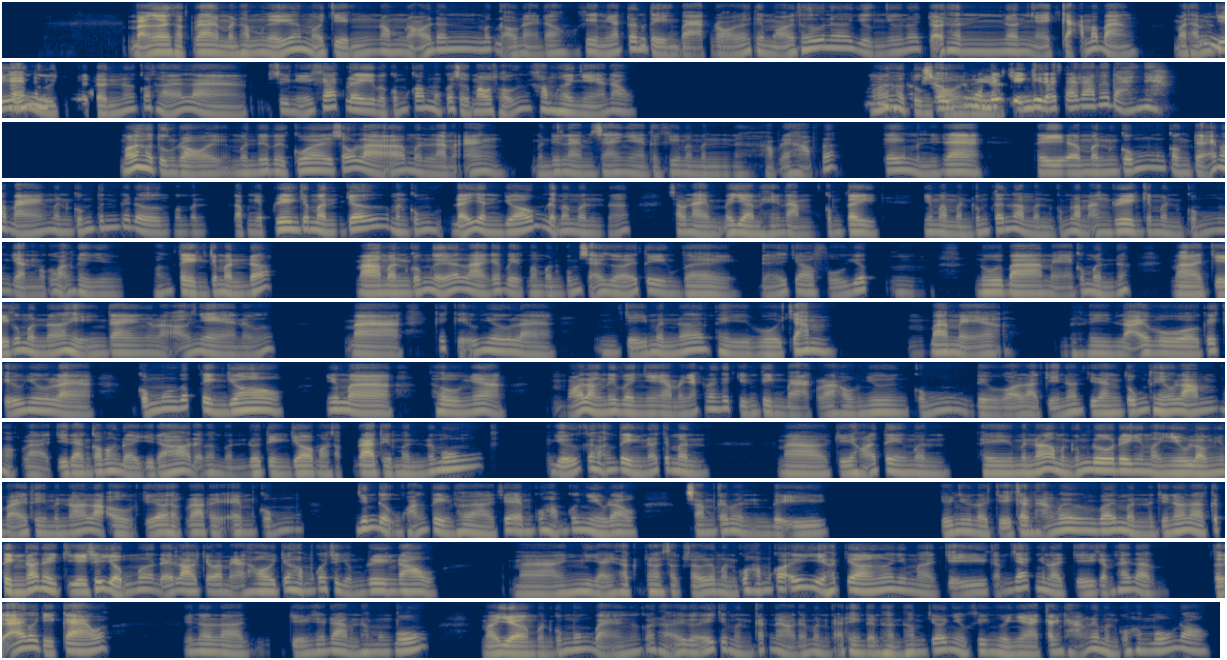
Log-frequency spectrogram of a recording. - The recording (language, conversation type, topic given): Vietnamese, advice, Làm sao để nói chuyện khi xảy ra xung đột về tiền bạc trong gia đình?
- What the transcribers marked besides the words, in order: unintelligible speech; tapping; unintelligible speech; other noise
